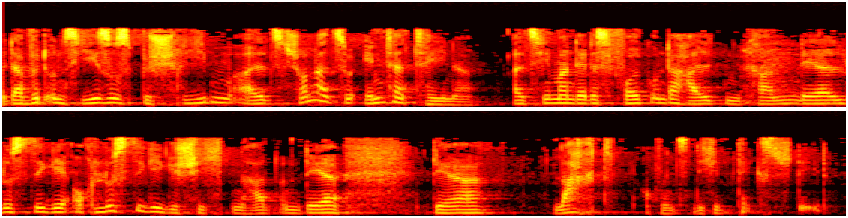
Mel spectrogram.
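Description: Husky man preaching. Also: on the high side, moderate pace, darkish tone, lo-fi sound. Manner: conversational, thinking aloud with restarts. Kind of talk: sermon-style talk.

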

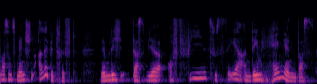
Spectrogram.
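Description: Husky man preaching. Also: a little high, darkish tone, lo-fi sound. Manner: conversational, thinking aloud with restarts. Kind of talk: sermon-style talk.

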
